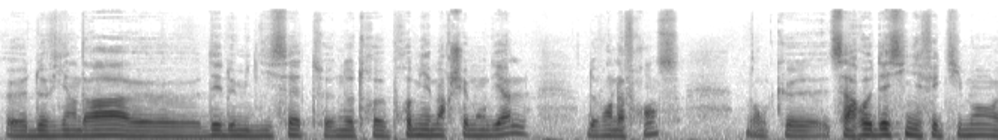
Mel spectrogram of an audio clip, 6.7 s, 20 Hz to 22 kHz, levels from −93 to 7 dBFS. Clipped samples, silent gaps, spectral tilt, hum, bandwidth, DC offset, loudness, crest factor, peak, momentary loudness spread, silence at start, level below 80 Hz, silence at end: under 0.1%; none; -7 dB/octave; none; 17 kHz; under 0.1%; -26 LUFS; 18 dB; -8 dBFS; 12 LU; 0.05 s; -48 dBFS; 0 s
